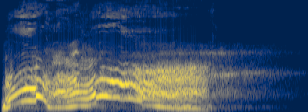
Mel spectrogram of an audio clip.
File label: Male Murloc Mirror Greetings; en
